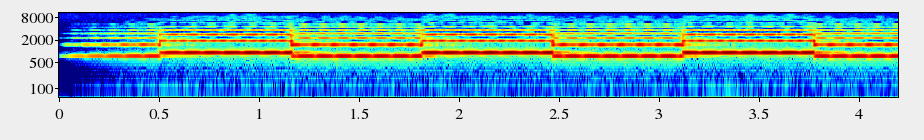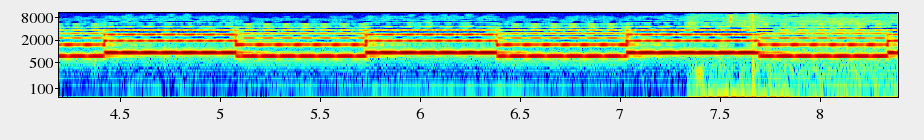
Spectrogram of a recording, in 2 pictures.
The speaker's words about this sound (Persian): خب این صدای آژیر آمبولانس هستش درسته؟ به زبان ژاپنی اون رو به این ترتیب توصیف میکنن. بیپو.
